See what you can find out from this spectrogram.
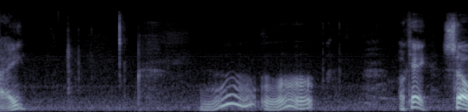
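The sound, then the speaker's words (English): Computer keyboard keys tap out a get-history command: a few sparse, sharp clicks while a person speaks. “if I wanted to get the history of things that I typed, you would type get history, okay?”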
